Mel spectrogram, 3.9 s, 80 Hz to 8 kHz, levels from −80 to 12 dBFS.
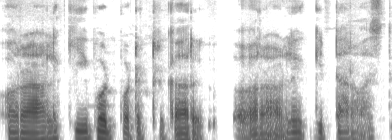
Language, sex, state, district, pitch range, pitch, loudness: Tamil, male, Tamil Nadu, Kanyakumari, 95-105 Hz, 95 Hz, -22 LUFS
